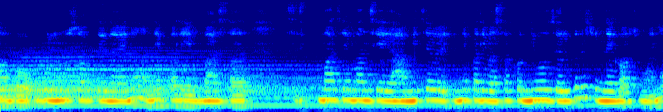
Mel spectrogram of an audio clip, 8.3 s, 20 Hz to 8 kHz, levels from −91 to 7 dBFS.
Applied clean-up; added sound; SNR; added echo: none; Gong; 17 dB; reverberation time 0.7 s.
